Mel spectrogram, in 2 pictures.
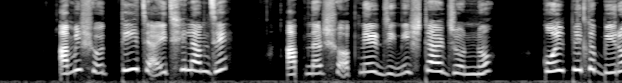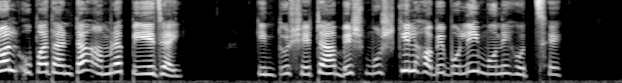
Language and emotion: Bengali, sad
